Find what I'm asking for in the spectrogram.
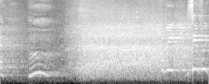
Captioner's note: audience laughing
